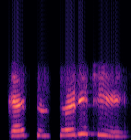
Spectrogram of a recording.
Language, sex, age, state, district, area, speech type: Kashmiri, other, 18-30, Jammu and Kashmir, Bandipora, rural, conversation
